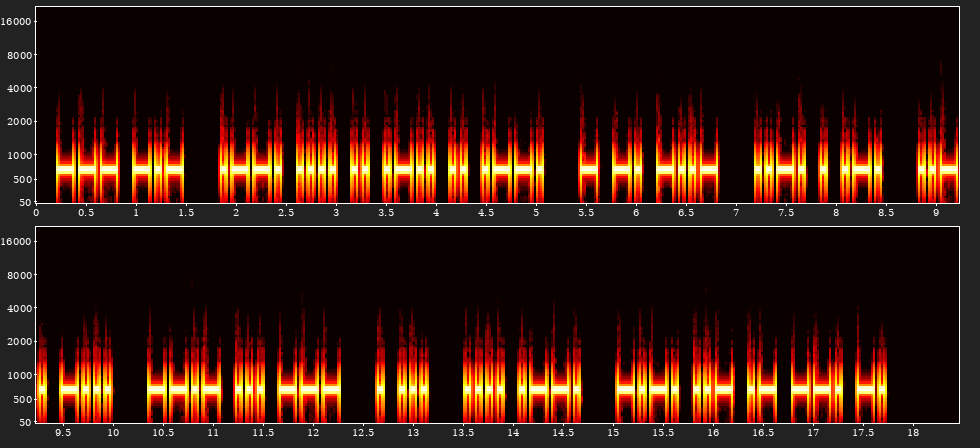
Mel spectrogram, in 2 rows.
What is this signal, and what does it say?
Morse code, heard as a keyed tone, about 22 wpm, 700 Hz. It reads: OK PHILIP TNX FER FB QSO ES HP CUAGN
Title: K1USN SST QSO Practice 22wpm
